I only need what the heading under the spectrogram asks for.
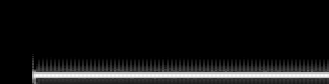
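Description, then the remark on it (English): A steady, unbroken telephone ringing tone hums at one mid pitch for about two seconds, clear, with no voices, as a phone call is being placed. “Sean, let's see if we can get Christy on the phone here.”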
